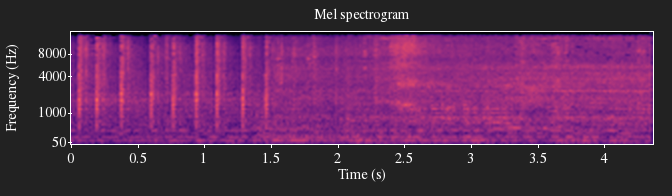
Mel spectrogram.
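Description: Knife chopping rapidly on a wooden cutting board, about six or seven strokes a second, stopping about a second and a half in; a steady low hum carries on underneath.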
